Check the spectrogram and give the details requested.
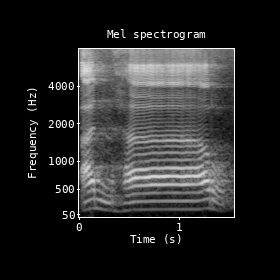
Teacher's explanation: pada kata anhar itu dibaca, nunnya dibaca jelas karena setelahnya ada huruf ha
